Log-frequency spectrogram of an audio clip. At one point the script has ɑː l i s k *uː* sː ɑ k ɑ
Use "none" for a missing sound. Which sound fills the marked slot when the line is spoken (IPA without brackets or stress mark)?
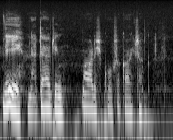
uː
